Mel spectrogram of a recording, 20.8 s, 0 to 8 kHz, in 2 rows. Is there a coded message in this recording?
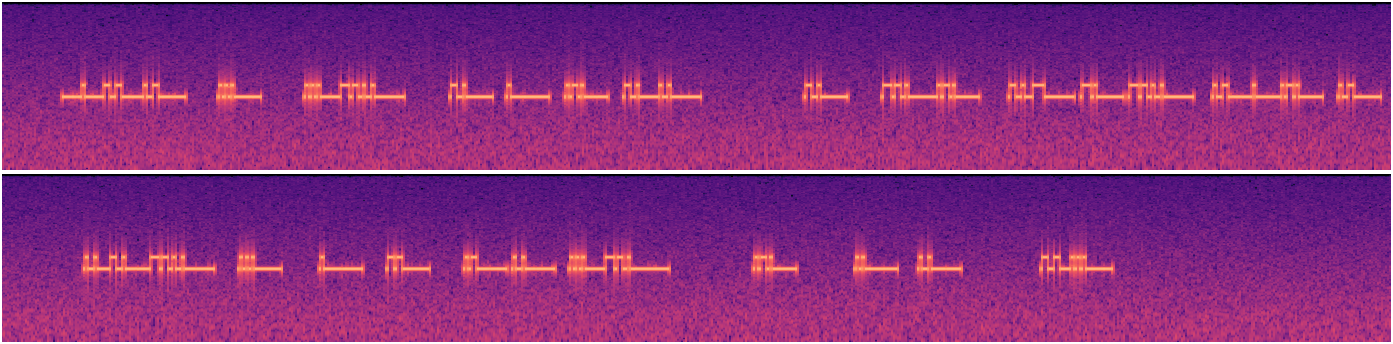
Yes: TTY/TDD text telephone tones (45.45 baud Baudot) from 0.4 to 18.7 s, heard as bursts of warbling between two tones, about 400 Hz shift, 1600 Hz centre. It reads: IWYY 0DP0 DPOH 2DW0 6LB6 DX86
